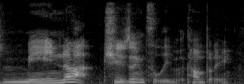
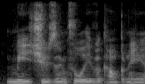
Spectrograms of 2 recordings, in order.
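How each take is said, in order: First: "not" raised and leaned on; stress on "not". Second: Said in the usual way. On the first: Real, not acted. Vlogger contrasting leaving by choice with being let go, stressing "not". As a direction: put the weight on "not" against choosing.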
